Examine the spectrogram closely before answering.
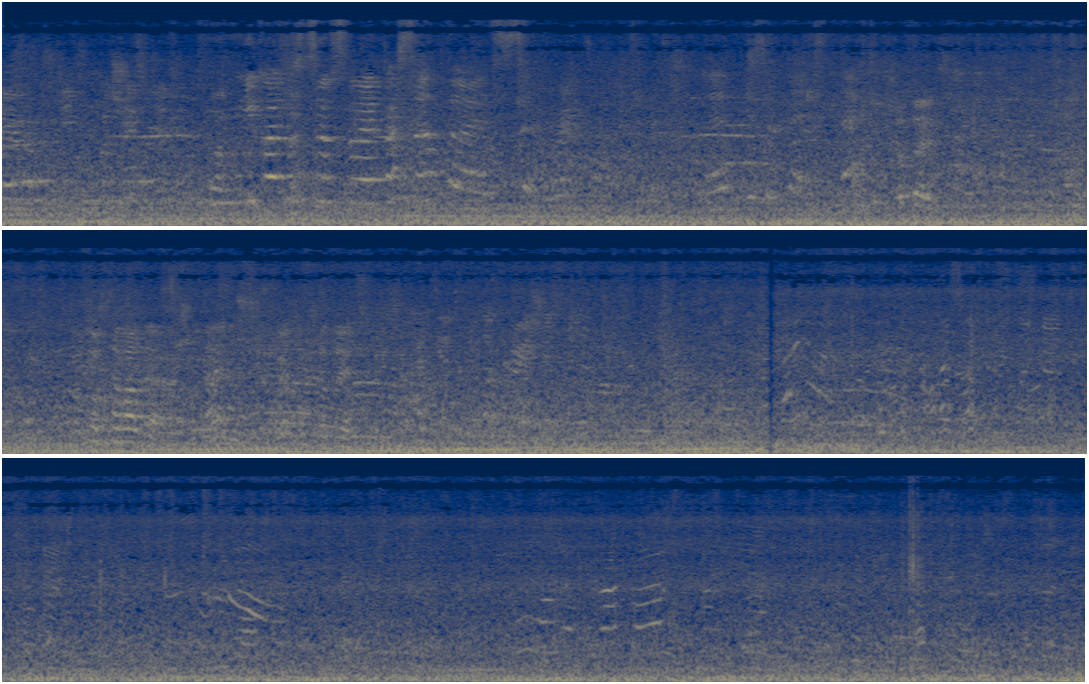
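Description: Adults and children chatter nearby outdoors.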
